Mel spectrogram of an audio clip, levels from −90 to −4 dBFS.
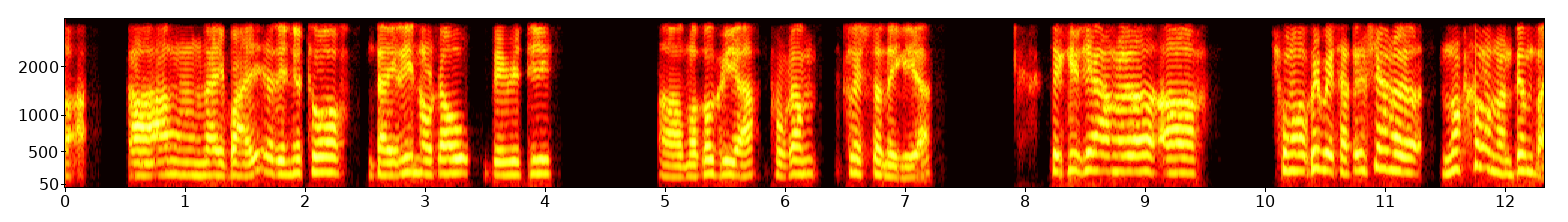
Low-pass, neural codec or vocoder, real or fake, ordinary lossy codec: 3.6 kHz; codec, 16 kHz, 2 kbps, FreqCodec, smaller model; fake; AAC, 32 kbps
